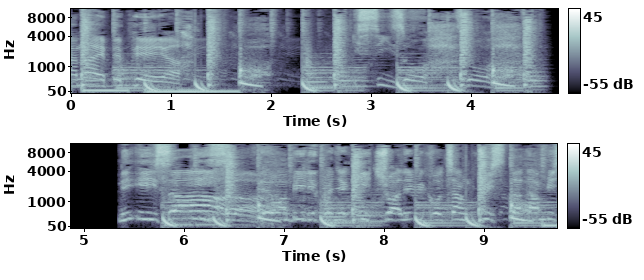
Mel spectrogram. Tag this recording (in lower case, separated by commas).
hip hop music, music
